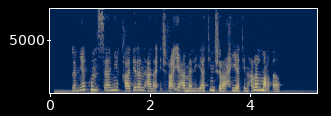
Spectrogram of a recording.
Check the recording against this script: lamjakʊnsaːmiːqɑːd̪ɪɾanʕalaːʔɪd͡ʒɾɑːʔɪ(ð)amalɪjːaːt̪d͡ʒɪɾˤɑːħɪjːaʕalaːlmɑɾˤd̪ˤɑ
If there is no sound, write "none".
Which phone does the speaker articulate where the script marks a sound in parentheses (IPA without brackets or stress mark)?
ʕ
